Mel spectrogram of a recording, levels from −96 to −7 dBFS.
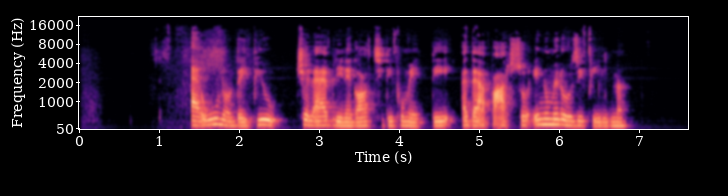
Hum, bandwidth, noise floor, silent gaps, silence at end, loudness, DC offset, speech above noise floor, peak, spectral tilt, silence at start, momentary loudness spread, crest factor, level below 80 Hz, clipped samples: none; 15.5 kHz; -83 dBFS; none; 0.75 s; -23 LUFS; under 0.1%; 61 dB; -2 dBFS; -5 dB/octave; 1.4 s; 7 LU; 22 dB; -60 dBFS; under 0.1%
